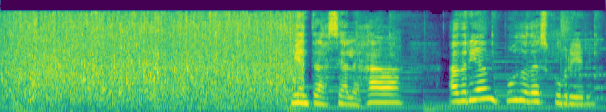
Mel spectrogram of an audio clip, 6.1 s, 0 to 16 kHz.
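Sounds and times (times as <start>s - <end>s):
water rushing in a flood: 0.0s - 3.3s
speech: 2.9s - 6.0s.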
